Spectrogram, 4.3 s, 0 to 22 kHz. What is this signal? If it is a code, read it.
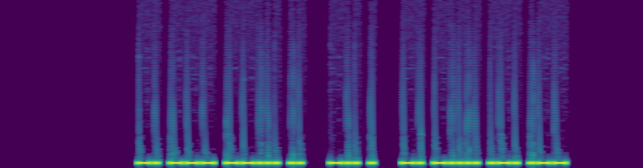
Morse code, heard as a keyed tone, about 41 wpm, 690 Hz. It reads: NO7I DE N6RW
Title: USA Callsign DE Callsign - 4 Characters - 45wpm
